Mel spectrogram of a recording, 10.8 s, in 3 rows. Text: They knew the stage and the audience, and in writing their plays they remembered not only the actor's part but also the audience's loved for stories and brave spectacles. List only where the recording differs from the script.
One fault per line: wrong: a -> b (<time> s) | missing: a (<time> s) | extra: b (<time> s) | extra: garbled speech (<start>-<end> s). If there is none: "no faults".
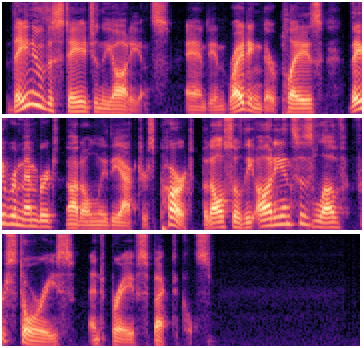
wrong: loved -> love (6.7 s)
